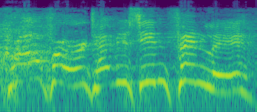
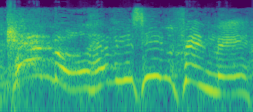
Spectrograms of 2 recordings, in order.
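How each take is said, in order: First: Higher mock dance-organiser voice; surname clan member. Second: Higher-pitched mock clan voice; surname clan member. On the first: One surname type hails another, mock chummy call. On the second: Clan member asks another after Finlay, mock chummy call. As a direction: hail a fellow clansman in caricature.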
